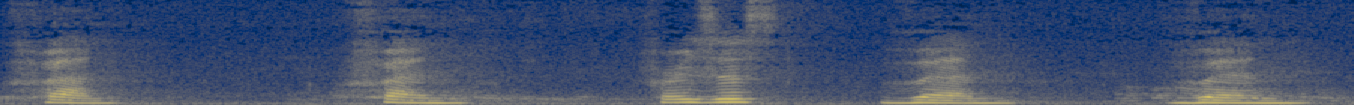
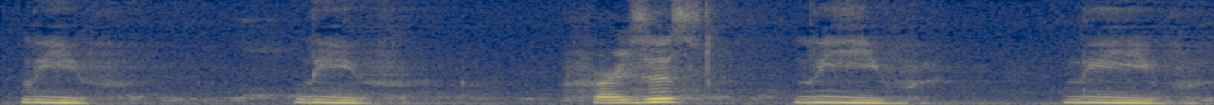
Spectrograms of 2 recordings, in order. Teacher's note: F is a voiceless labiodental fricative, while V is voiced labiodental fricative. Both are made by touching the top teeth to the bottom lip.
